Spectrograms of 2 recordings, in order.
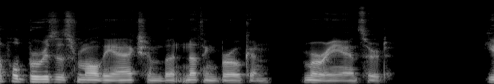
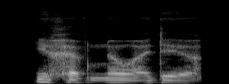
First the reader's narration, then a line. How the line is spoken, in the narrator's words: Marie groaned out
